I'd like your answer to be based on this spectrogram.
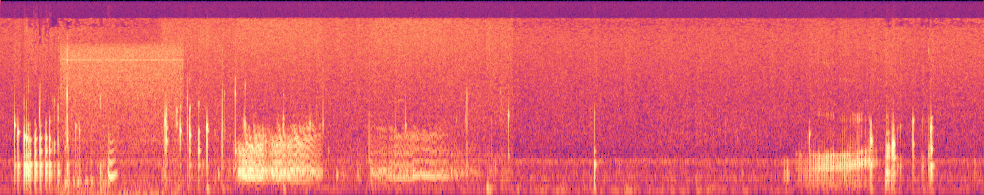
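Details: Stomach growling: several drawn-out gurgling growls and squeaky rumbles over a steady faint background hum.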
